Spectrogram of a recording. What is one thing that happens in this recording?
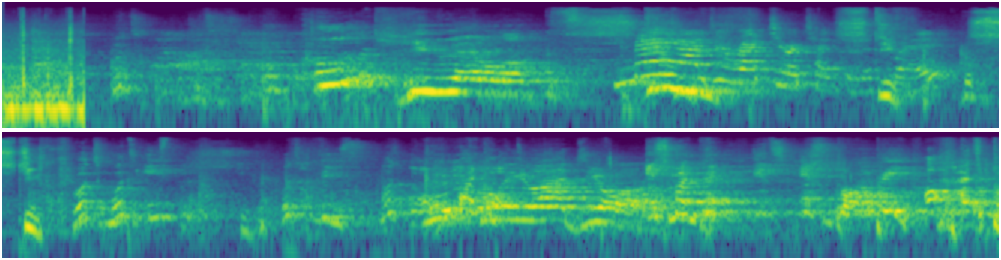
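Teenagers talk excitedly close by.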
